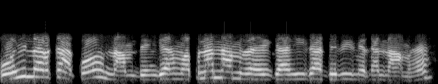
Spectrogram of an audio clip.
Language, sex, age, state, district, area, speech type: Hindi, female, 60+, Bihar, Muzaffarpur, rural, conversation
